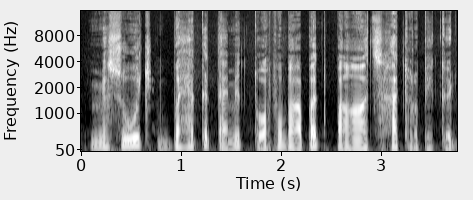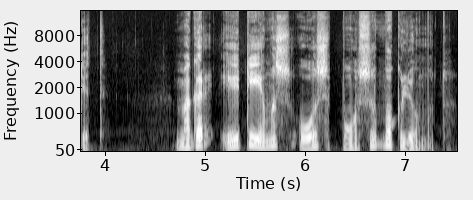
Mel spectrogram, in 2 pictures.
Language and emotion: Kashmiri, sad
